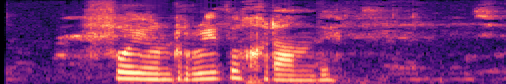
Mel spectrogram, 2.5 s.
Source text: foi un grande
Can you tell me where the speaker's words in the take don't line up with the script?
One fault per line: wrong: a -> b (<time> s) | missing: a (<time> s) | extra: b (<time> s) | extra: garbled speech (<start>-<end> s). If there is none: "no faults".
extra: ruído (0.9 s)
